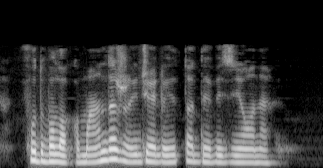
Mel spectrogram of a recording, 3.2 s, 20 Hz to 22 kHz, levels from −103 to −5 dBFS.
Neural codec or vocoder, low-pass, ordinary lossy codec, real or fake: codec, 16 kHz, 8 kbps, FunCodec, trained on LibriTTS, 25 frames a second; 7.2 kHz; AAC, 48 kbps; fake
